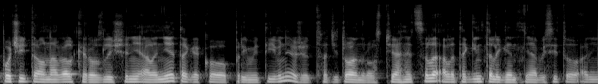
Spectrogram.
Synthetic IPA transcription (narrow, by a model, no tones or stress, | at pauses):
pɔt͡ʃiːt̪alnaʋɛʎkɛːɾɔzliːʃɛɲɪɛʔalɛɲɪɛɛt̪aɡakɔpɾimit̪iːʊɲɛʒɛsacit̪ɔlɛnɾɔscɪaɦɲɛt͡sɛlɛʔalɛt̪aɡint̪ɛliɡɛnt̪ɲɛabisit̪ɔa̰ɲi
